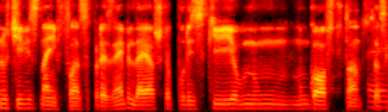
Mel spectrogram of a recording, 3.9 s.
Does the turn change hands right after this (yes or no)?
yes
